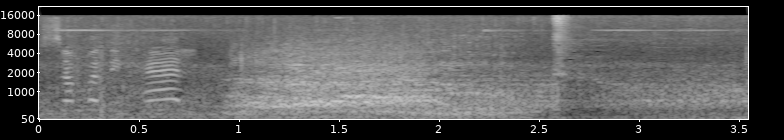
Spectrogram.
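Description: A dragon roars in the distance.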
